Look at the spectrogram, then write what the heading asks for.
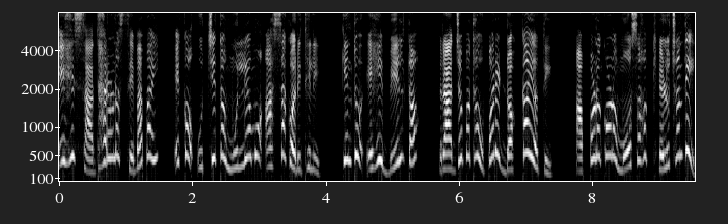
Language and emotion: Odia, angry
